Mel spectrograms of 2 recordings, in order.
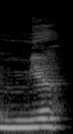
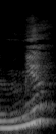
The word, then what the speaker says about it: mieux: Okay, let's look at mieux now. So mieux means better and the best, just like meilleur does, but it's used in a very different way. So first of all, pronunciation is mieux.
